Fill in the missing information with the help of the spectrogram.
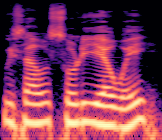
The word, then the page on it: wisawsuliewei: Mi'gmaq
